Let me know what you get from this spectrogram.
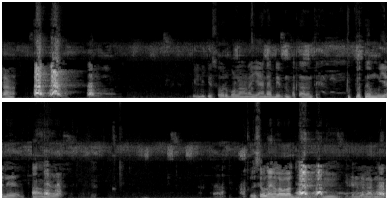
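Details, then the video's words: Native country dogs at Keezhadi, hunting a snake: sharp, loud barks burst out at the start and again in a rapid cluster near the end, with men talking in Tamil through the middle and a steady high insect whine throughout. "கீழடியில் நாட்டுநாய்களின் பாம்பு வேட்டை"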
